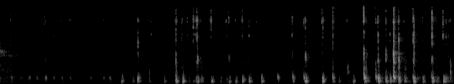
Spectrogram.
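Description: Rapid, irregular clicks of a computer keyboard being typed on, close and fairly quiet, speeding up into denser bursts toward the end with no talking over them.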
